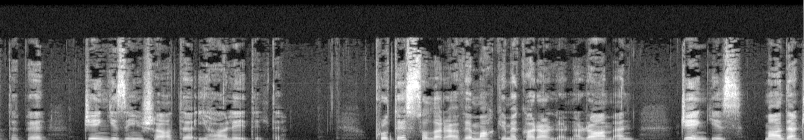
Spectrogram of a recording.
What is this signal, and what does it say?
Speech in Turkish. There is no code.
